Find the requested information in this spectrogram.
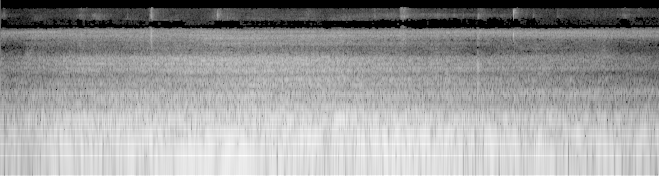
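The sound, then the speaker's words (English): A bus engine drones with a steady, low rumble throughout on a trip through Las Vegas, Nevada, with a dense low-end hum and faint road noise and no voices. “We're going to get back in the bus and continue our field trip through Las Vegas, Nevada.”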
